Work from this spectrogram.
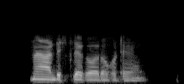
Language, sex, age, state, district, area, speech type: Telugu, male, 18-30, Telangana, Sangareddy, urban, conversation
